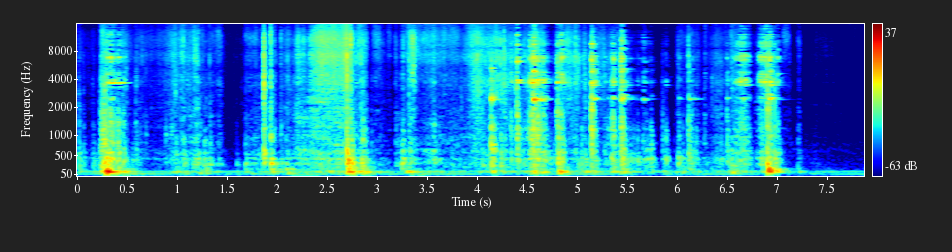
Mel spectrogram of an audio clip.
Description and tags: Place and Open Box of Bottles FF400
Thud of putting down box, opening box, glass bottles clinking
